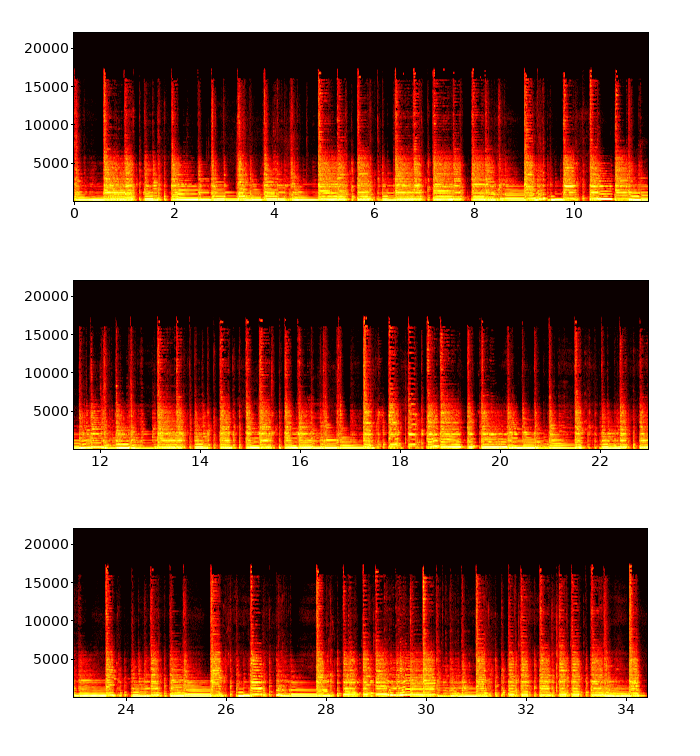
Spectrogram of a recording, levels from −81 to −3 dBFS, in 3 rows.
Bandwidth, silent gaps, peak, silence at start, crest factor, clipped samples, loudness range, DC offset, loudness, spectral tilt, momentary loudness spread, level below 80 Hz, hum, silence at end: 17.5 kHz; none; -2 dBFS; 0 s; 12 dB; under 0.1%; 3 LU; under 0.1%; -15 LUFS; -6 dB/octave; 7 LU; -48 dBFS; none; 0.05 s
